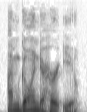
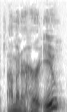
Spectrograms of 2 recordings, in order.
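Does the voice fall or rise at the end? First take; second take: fall; rise. First: The voice falls at the end. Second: The voice rises at the end. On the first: The speaker is stating a threat. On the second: The speaker is asking.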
